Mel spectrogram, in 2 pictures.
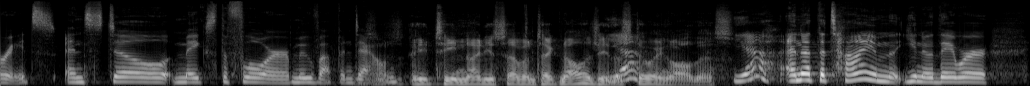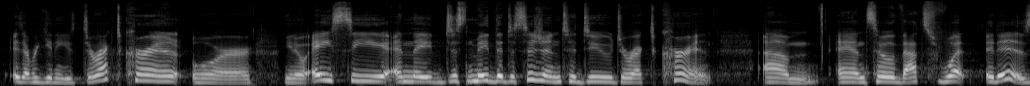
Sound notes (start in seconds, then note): none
